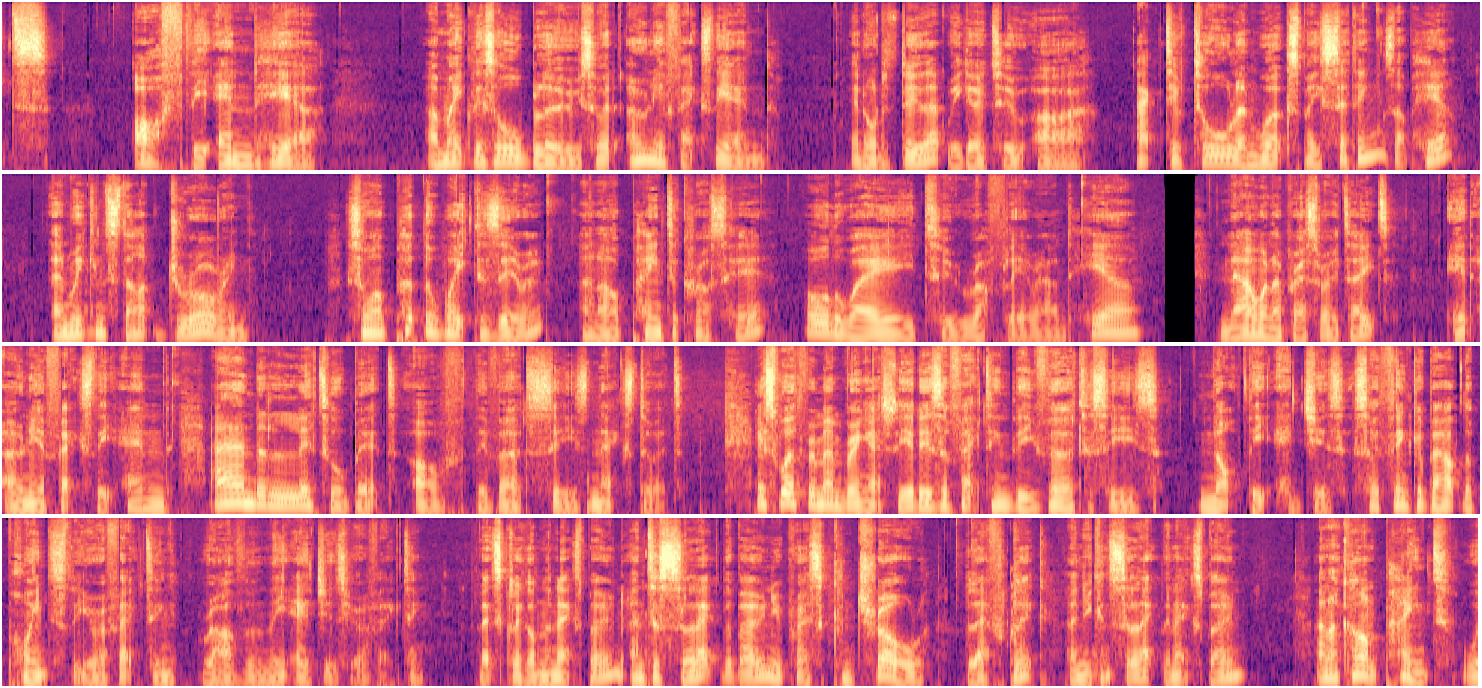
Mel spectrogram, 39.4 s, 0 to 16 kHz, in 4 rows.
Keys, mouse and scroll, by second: 9.1 click, 12.6-20.8 drag, 18.5 r, 32.6 ctrl+z, 32.6 click.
